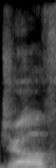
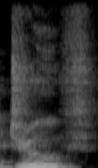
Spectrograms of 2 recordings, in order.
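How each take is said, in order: First: The vowel sounds like 'oh'. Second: The vowel sounds like 'oo'. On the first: The speaker calls it wrong. "it's not Drove" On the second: The speaker calls it right. "like Hoover, since it's who"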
